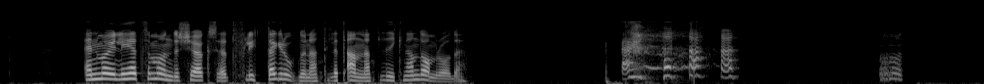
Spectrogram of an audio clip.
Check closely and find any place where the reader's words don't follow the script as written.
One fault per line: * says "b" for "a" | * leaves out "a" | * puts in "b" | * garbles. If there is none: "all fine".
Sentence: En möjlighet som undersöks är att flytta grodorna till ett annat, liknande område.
all fine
